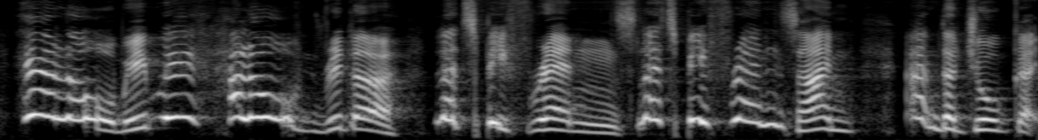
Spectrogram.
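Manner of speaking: very high, loud mock villain voice; Joker. Fan imitating Joker greeting the Riddler, hammed-up mock villain voice. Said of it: "of the Joker at the end, and he's like".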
